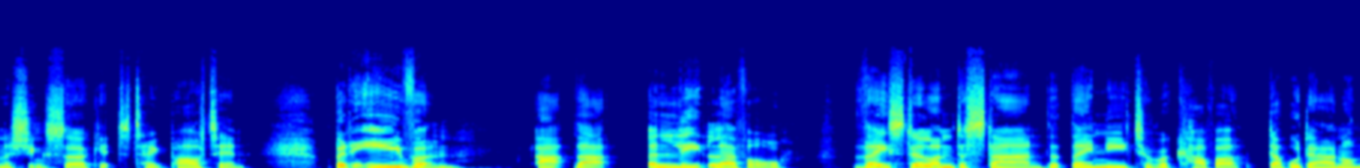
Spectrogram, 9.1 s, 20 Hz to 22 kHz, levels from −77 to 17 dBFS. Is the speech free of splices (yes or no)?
yes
